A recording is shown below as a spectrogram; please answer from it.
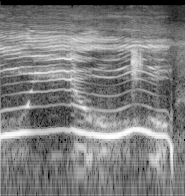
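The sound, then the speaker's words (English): A voice imitates a failing car alternator: a steady, high whine that wavers slightly in pitch for almost two seconds, then drops abruptly and stops. “it's your alternator's going out, and I think the radiator's leaking”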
